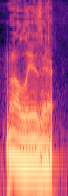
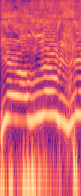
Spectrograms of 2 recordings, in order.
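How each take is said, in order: First: It is said with little emphasis. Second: It is said with strong emphasis.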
